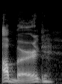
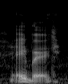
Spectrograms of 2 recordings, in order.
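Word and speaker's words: Åberg: Clark Tim Malloy Johan abber and many more that's that's how you pronounce it with a little oot over his a there Johan a Berg AB Berg so yeah I'm um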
